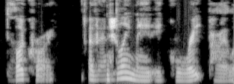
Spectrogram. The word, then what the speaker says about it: Delacroix: jones and dickie delacroix the villagers pronounced this name delacroix eventually made a great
